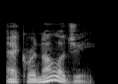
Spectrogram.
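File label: "eccrinology", British English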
